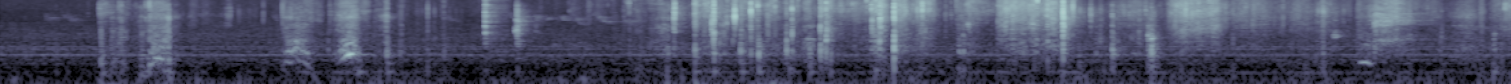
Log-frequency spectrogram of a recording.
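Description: A cardboard product box being opened and handled, with plastic packaging crinkling and rustling, and denser crinkling in the second half. A sharp tap stands out about three and a half seconds in.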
